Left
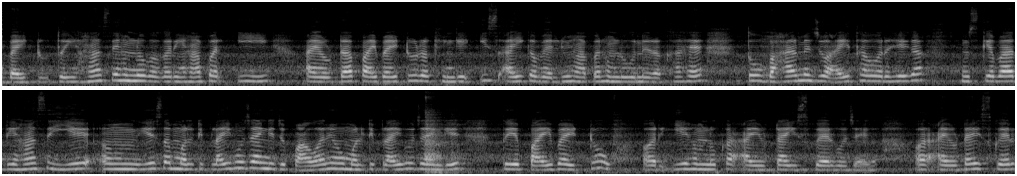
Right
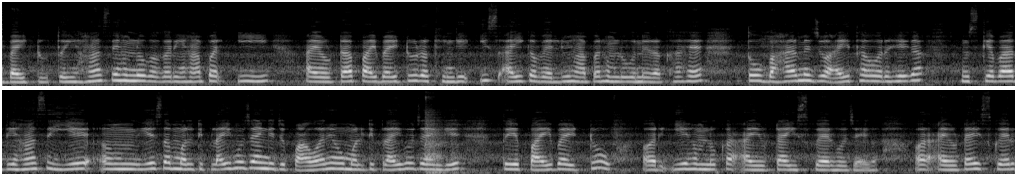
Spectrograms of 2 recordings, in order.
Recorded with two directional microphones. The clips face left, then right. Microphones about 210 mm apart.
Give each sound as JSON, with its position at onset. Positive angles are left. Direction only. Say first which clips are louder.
{"t": 0.1, "sound": "a woman's voice", "louder": "right 5 dB", "side_deg": -50}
